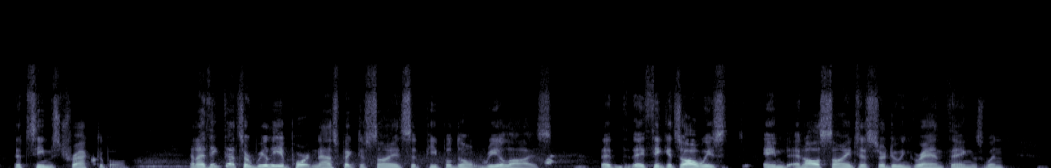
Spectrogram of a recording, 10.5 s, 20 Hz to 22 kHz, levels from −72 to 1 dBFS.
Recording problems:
household noises; faint; throughout; 30 dB below the speech

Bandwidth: 13.5 kHz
